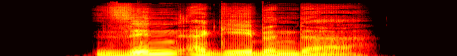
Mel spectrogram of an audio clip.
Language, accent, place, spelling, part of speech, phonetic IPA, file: German, Germany, Berlin, sinnergebender, adjective, [ˈzɪnʔɛɐ̯ˌɡeːbn̩dɐ], De-sinnergebender.ogg
- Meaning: inflection of sinnergebend: 1. strong/mixed nominative masculine singular 2. strong genitive/dative feminine singular 3. strong genitive plural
